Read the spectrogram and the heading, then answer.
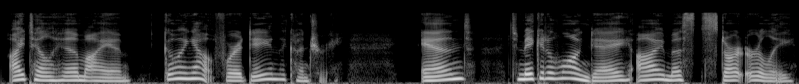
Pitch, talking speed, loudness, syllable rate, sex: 200 Hz, 180 wpm, -18 LUFS, 4.1 syllables/s, female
